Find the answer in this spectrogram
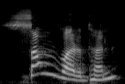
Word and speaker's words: संवर्धन: अब आप देखेंगे कि अन्यत्र में न आधा प्रोनाउंस हो रहा है, उच्चारित हो रहा है, और संवर्धन में अंग की साउंड आ रही है।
